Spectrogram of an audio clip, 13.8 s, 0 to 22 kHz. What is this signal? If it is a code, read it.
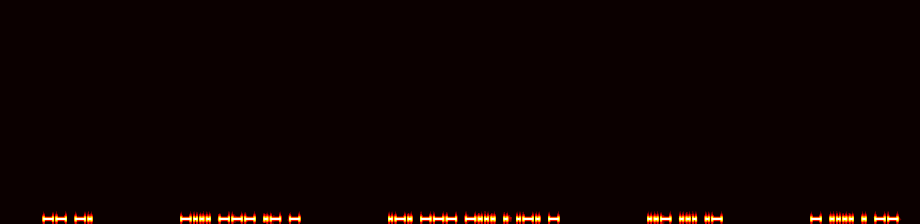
Morse code, heard as a keyed tone, about 25 wpm, 550 Hz. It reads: MN BOAT ROBERT USA THEM
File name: Ultimate Word List / 25WPM Ultimate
